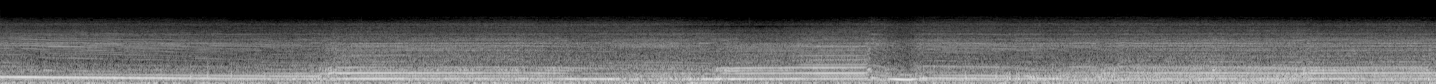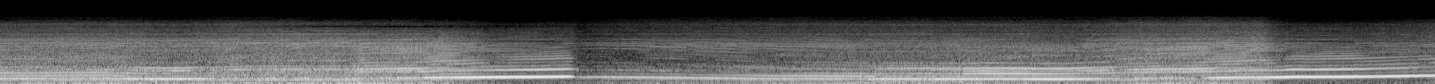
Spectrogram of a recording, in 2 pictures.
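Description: Motorcycle engine heard from on board at track speed over steady wind and road rush. Its pitch holds, dips sharply about 9 seconds in, climbs under acceleration, drops suddenly as the throttle is closed about 20 seconds in, then climbs again near the end.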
